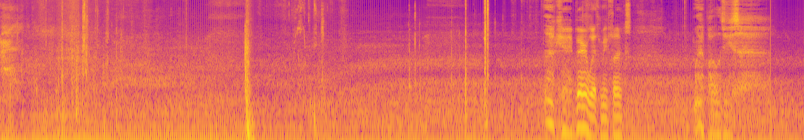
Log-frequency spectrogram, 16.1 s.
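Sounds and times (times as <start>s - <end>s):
car engine idling: 0.0s - 16.0s
car door shutting: 4.8s - 5.3s.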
